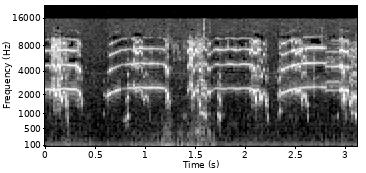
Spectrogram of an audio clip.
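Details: Peregrine falcon calling at its nest, Dobra, 14 May 2021: four long, even, harmonic wails in quick succession, each ending in a short downward slur, with soft thumps underneath.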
